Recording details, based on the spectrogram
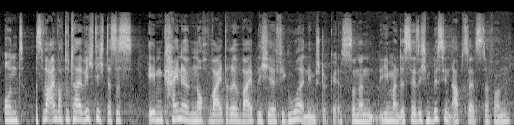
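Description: A woman's voice: lowish voice, fairly even intonation, brisk, few pauses, breathy edge. A woman radio drama director talking casually in a panel discussion.

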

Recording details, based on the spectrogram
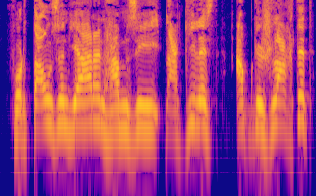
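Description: An actor playing a fawning, folksy Turkish guide in a comic radio play, with a Turkish accent, broken grammar and a repetitive, chummy way of talking. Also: male voice, sits high, normal speed, pushed and bright, no room sound, clean studio sound. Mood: chummy, boastful. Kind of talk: comic audio drama acting.

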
